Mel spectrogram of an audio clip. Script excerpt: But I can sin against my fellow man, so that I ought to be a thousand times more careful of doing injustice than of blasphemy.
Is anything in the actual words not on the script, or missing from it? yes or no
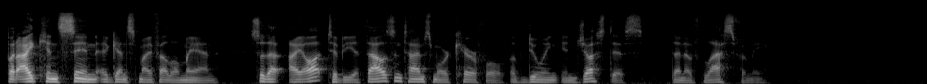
no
